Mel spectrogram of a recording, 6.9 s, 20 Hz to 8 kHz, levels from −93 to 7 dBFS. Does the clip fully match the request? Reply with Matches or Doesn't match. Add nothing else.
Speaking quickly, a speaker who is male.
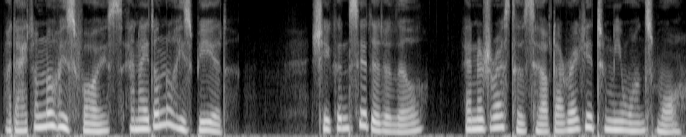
Doesn't match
